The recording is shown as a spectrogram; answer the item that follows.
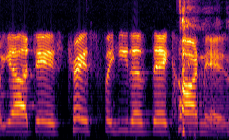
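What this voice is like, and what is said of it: Spanish with thick Minnesota accent. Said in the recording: “when you leave Minnesota, you don't realize like how bad your accent is ... You try speaking Spanish with the long O and the long E.”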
